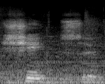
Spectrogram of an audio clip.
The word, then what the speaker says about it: Shih Tzu: And The word is Shih Tzu. Shih Shih Tzu. Tzu. Shih Tzu. Shih Tzu. Shih Tzu. Okay. There is no T there. The T is silent.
